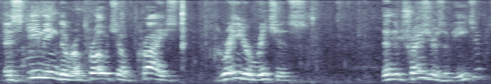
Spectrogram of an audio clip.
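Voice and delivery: slow, loud Bible reading; scripture reading. Acted. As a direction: read the verse slowly to the room.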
